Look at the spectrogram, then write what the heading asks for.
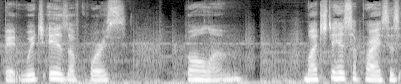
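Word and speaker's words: GOLM: which is of course Golem much to his surprises ends up being pronounced like Golem anyways on a side note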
